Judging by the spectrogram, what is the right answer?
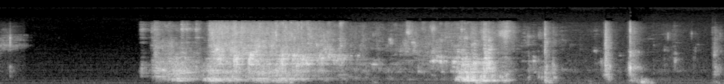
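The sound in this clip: A toilet flushes in a bathroom: a loud rush of water surges for several seconds, eases, swells again, then gives way to a few short clicks and clunks.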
